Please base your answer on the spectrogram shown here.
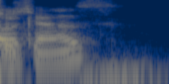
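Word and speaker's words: Calacanis: Jason, how do you pronounce his last name? Calacanas?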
